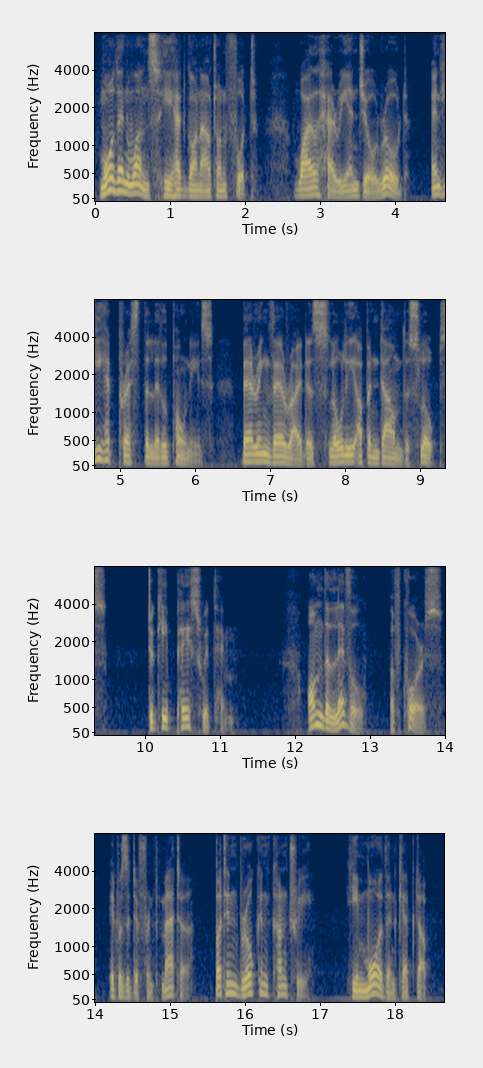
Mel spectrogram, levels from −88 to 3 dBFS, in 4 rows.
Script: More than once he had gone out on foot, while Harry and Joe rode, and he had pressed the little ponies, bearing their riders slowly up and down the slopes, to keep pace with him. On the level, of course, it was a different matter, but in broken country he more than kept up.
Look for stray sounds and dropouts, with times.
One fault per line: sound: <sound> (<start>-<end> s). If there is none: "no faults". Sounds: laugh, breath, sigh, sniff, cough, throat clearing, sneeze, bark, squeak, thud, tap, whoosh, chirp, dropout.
no faults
